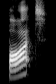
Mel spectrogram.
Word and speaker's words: bought: B-O-T. So this is not the spelling, but this is how we pronounce it. If you can say the word robot, bought, it's the same pronunciation.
